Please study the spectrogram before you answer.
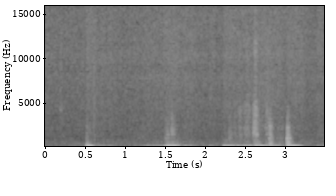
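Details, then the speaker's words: Pro-Ject Debut Carbon DC turntable with dust cover closed: low boomy hum under dull thumps at each tap, amplified and boomier as the cover vibrates into the stylus; removing the cover reduces noise. "did you hear all that noise? And when I hit this, the noise is amplified and gets boomier, and gets even worse there."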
